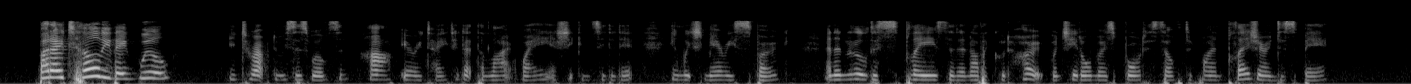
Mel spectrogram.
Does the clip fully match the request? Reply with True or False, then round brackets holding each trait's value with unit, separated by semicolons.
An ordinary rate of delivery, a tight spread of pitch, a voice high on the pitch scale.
True (180 wpm; 2.3 semitones; 210 Hz)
